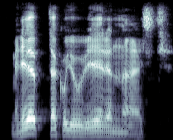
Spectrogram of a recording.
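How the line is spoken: Villain's sigh. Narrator (Russian): вздохнул злодей

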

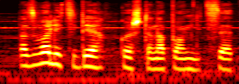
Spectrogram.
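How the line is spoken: Quiet, endlessly weary voice. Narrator (Russian): тихо сказала баронесса Крови, и в голосе ее звучала бесконечная усталость

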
